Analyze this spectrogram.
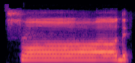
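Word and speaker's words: ص: সদ খদের মাখরাজ হচ্ছে গিয়ে জিহ্বার আগা সামনের নিচের দুই দাঁতের আগার সঙ্গে লাগাবো।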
